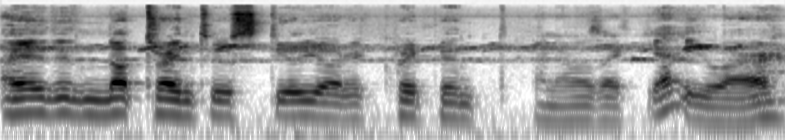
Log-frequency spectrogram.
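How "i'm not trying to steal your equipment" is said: loud, exaggerated, laid-on Eastern European accent. Retelling an argument over the speaker's equipment, quoting the other man in Borat voice. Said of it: "in his Borat voice".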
